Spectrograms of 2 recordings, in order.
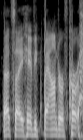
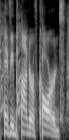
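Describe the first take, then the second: First: Said in the usual way. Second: "cards" said right through a chuckle; laughing correction. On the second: Real, not acted. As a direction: fix the slip while laughing at it.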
